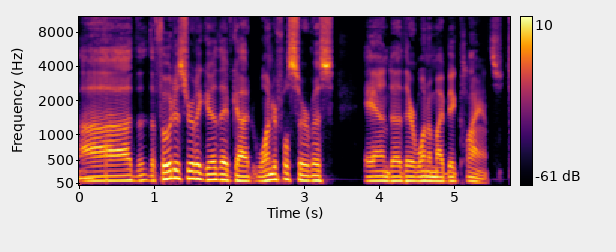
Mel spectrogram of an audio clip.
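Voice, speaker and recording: A man's fairly low-pitched voice at a moderate pace with ordinary pitch variation, on a very clean recording with a silent background. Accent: Western US. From Missoula, Montana. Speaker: radio host. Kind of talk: interview answer.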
